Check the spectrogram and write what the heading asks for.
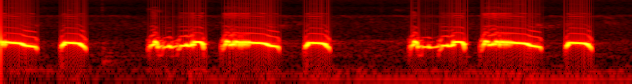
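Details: Spotted dove lure call for wild birds: repeated phrases of short descending coos, a wavering note and a longer falling coo, delivered in quick succession with brief gaps and faint low background noise.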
